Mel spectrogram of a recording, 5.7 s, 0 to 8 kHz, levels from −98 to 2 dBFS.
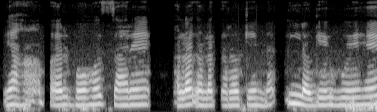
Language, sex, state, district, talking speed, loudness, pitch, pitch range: Hindi, female, Uttar Pradesh, Lalitpur, 140 wpm, -16 LUFS, 200 Hz, 195-210 Hz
